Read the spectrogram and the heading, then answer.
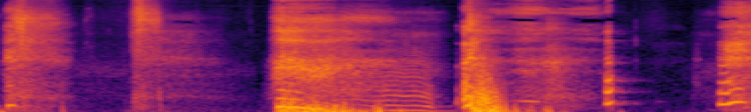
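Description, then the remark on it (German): A little baby boy in a baby carrier snores in uneven, snuffly breaths, some with a rough grunting tone, separated by short quiet gaps. No one speaks. “Wahrscheinlich hört ihr jetzt gerade das Schnarchen von dem Kleinen.”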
